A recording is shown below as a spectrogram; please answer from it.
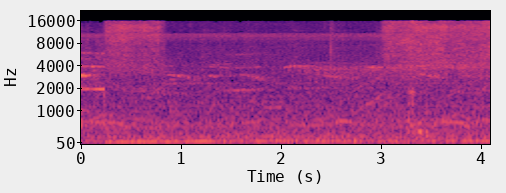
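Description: Aerosol can of clear polyurethane spray hissing in two sprays, a short one just after the start and a longer one near the end, as a clear top coat goes onto a photo tile coaster.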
